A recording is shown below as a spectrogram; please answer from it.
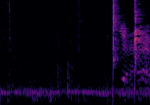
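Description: Two sharp hand claps about a third of a second apart, over a faint steady hum.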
